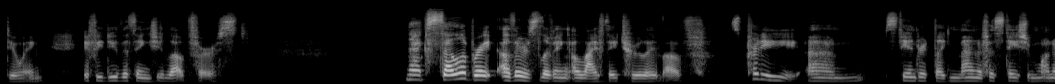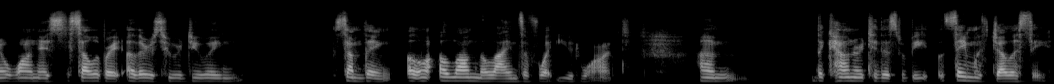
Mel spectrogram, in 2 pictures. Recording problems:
thin; very; fading below 450 Hz

